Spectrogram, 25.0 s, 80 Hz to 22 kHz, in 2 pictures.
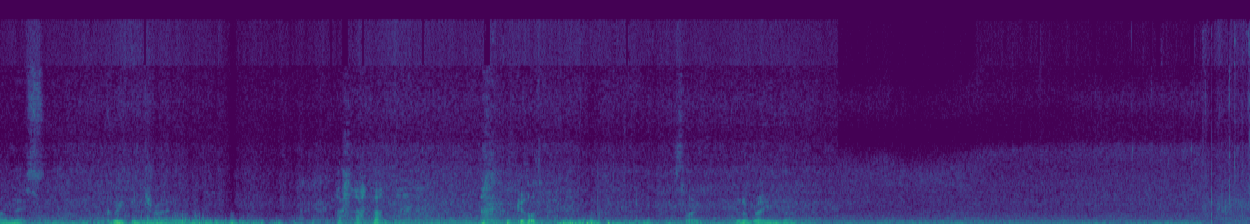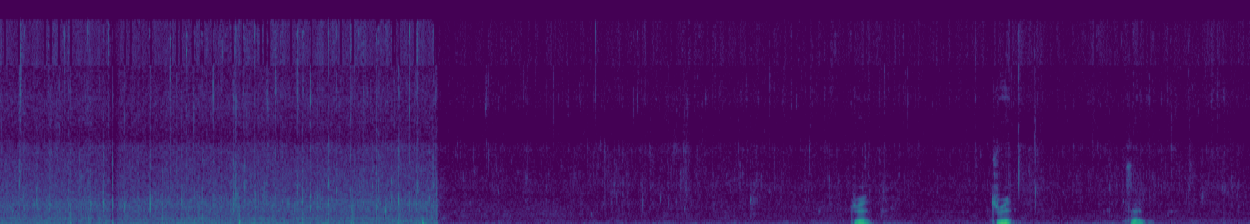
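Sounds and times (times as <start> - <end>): rain falling: 0.0 - 25.0
drips: 2.1 - 8.4, 12.0 - 25.0.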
